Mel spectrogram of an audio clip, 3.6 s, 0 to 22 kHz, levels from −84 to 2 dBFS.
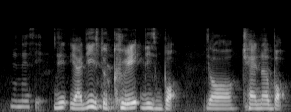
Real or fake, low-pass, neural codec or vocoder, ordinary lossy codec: fake; none; codec, 16 kHz, 8 kbps, FunCodec, trained on LibriTTS, 25 frames a second; none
